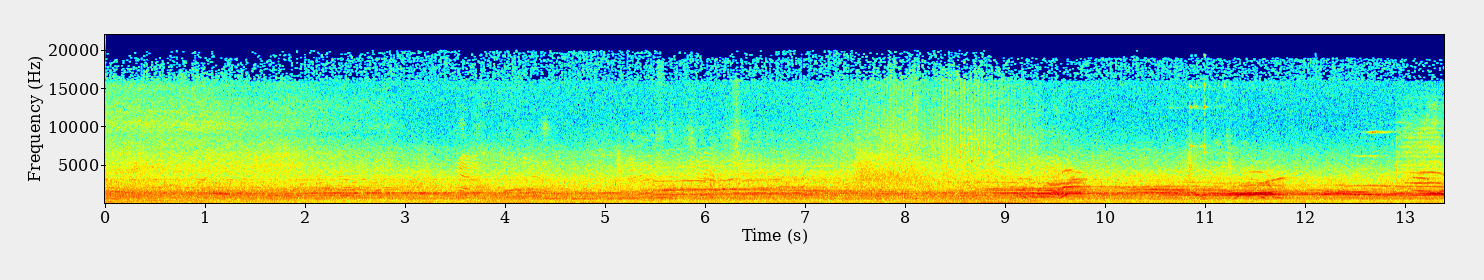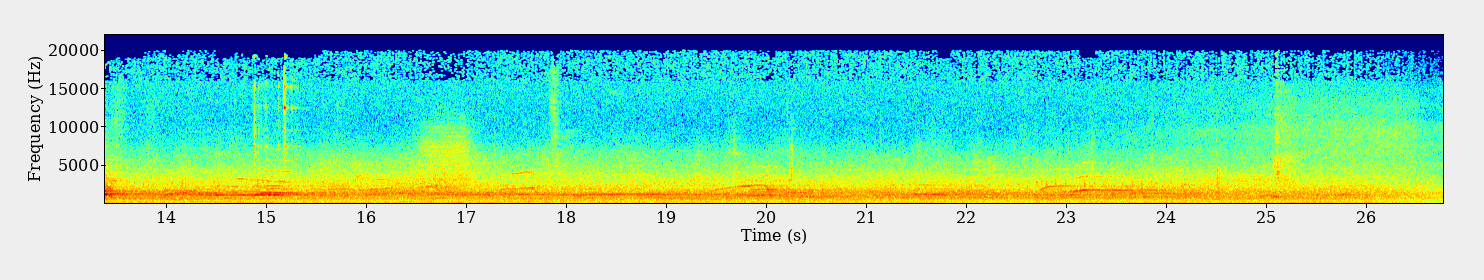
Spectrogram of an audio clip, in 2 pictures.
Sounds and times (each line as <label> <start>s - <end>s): distant christmas fun fair 0.0s - 26.7s
shouting girls 8.4s - 15.9s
